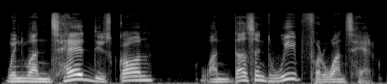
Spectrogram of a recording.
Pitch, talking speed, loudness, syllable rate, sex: 155 Hz, 170 wpm, -18 LUFS, 4.4 syllables/s, male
